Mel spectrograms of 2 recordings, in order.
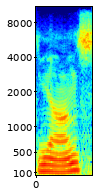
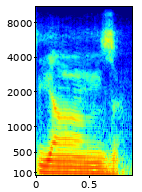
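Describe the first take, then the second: First: The word ends with a voiceless s sound. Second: The word ends with a voiced z sound. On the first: The speaker calls it wrong. "It's not yawns" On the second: The speaker calls it right. "it's yawns"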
